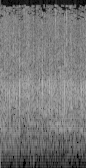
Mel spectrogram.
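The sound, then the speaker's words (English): An audience claps its hands together in praise during a church worship service, a dense, steady patter of many hands that holds evenly loud throughout without pause. “let's clap our hands unto the Lord and shout unto God with a voice of triumph.”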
